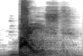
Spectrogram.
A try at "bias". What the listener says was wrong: No, bias. BIAS. Not. There's no T at the end.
